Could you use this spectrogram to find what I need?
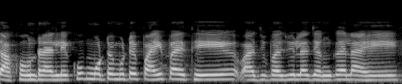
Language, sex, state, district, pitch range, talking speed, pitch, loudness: Marathi, female, Maharashtra, Gondia, 210-235 Hz, 165 wpm, 220 Hz, -15 LUFS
